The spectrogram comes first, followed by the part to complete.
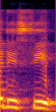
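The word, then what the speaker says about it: receive: तो देखिए, यहाँ पे ई साइलेंट है, ई को हम प्रोनाउंस नहीं करते हैं। तो ये हो गया रिसीव।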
